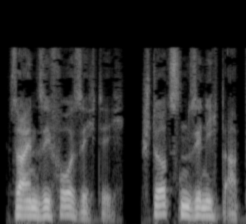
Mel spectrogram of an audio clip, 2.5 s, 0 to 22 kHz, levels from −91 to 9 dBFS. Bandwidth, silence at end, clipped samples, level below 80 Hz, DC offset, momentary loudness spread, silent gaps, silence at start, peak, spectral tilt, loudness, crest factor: 10.5 kHz; 0.1 s; under 0.1%; -48 dBFS; under 0.1%; 16 LU; none; 0.1 s; -6 dBFS; -5.5 dB/octave; -24 LUFS; 18 dB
